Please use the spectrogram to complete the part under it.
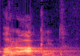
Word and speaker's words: параклит: И вот это странное слово «утешитель», по-гречески оно звучит как «параклит».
